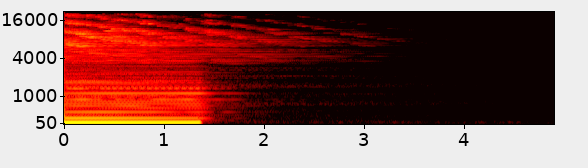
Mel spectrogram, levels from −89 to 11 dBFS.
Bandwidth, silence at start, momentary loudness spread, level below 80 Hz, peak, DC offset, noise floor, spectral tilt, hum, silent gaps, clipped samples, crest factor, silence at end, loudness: over 20 kHz; 0 s; 22 LU; -24 dBFS; -8 dBFS; under 0.1%; -81 dBFS; -5 dB/octave; none; none; under 0.1%; 16 dB; 3.35 s; -20 LUFS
